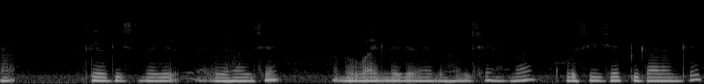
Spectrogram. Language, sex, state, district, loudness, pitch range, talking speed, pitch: Maithili, female, Bihar, Vaishali, -33 LUFS, 160-175 Hz, 145 wpm, 165 Hz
